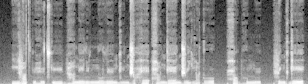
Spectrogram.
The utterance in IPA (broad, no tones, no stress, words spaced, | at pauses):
i vɑt͡sʼʉɦʉ t͡sʼyː bʱɑneːlylnːo løŋɡyː nd͡ʒɔhɛːʔħɑ ŋɡɛː nd͡ʒøji ɾɑko | ħɔbʱomːʉ | feŋɡøɡeː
